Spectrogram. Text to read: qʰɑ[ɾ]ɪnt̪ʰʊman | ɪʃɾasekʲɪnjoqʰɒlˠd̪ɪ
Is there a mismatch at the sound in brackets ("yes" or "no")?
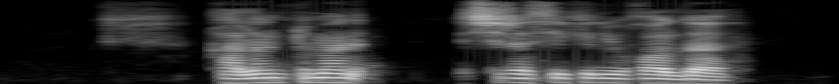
yes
